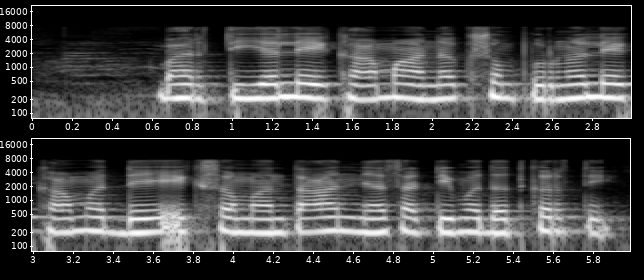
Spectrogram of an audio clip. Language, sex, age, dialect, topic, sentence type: Marathi, female, 18-24, Northern Konkan, banking, statement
